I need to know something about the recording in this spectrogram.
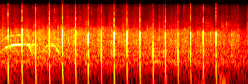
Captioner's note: applauds; cheers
